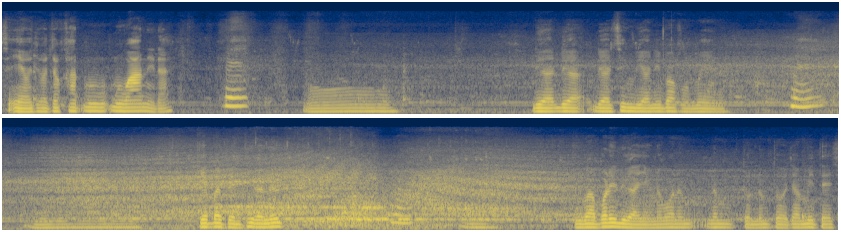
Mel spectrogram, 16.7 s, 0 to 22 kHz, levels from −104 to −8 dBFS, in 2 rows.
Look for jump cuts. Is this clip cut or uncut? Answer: uncut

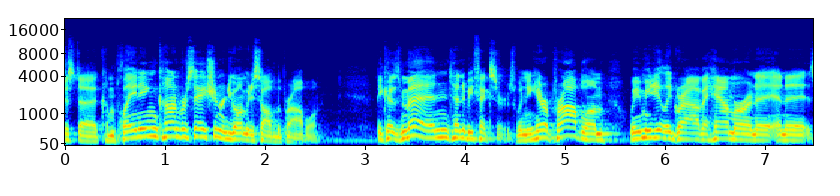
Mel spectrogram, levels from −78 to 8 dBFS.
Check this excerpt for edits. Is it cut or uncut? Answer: cut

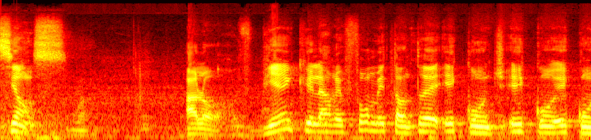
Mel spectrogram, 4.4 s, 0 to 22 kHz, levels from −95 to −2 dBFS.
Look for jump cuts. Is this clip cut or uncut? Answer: uncut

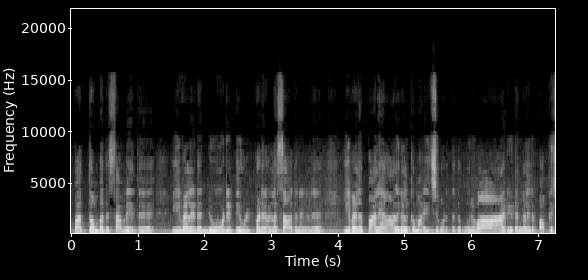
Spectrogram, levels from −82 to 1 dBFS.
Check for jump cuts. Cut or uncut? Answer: uncut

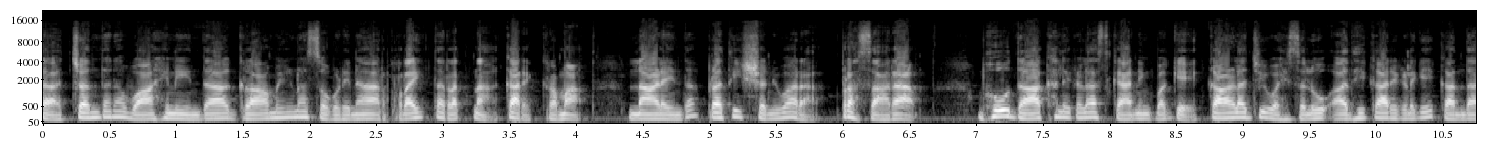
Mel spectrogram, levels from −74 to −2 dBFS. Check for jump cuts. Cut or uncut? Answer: cut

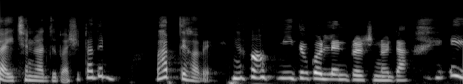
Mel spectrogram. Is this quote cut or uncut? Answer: cut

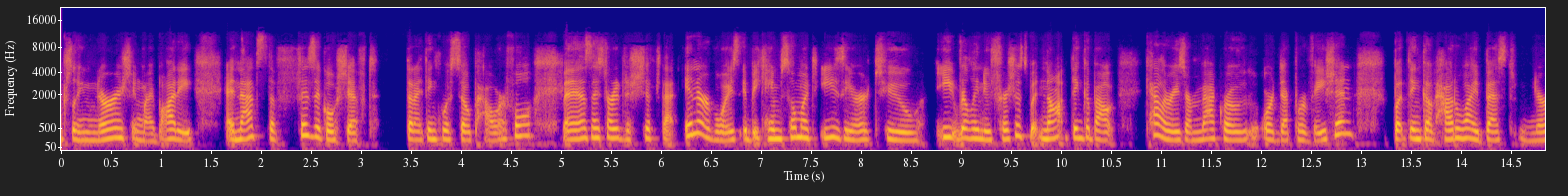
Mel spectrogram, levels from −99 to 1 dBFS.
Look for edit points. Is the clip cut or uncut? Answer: cut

